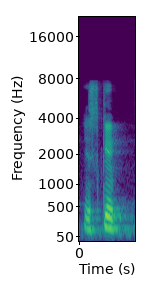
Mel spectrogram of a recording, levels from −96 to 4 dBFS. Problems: none marked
